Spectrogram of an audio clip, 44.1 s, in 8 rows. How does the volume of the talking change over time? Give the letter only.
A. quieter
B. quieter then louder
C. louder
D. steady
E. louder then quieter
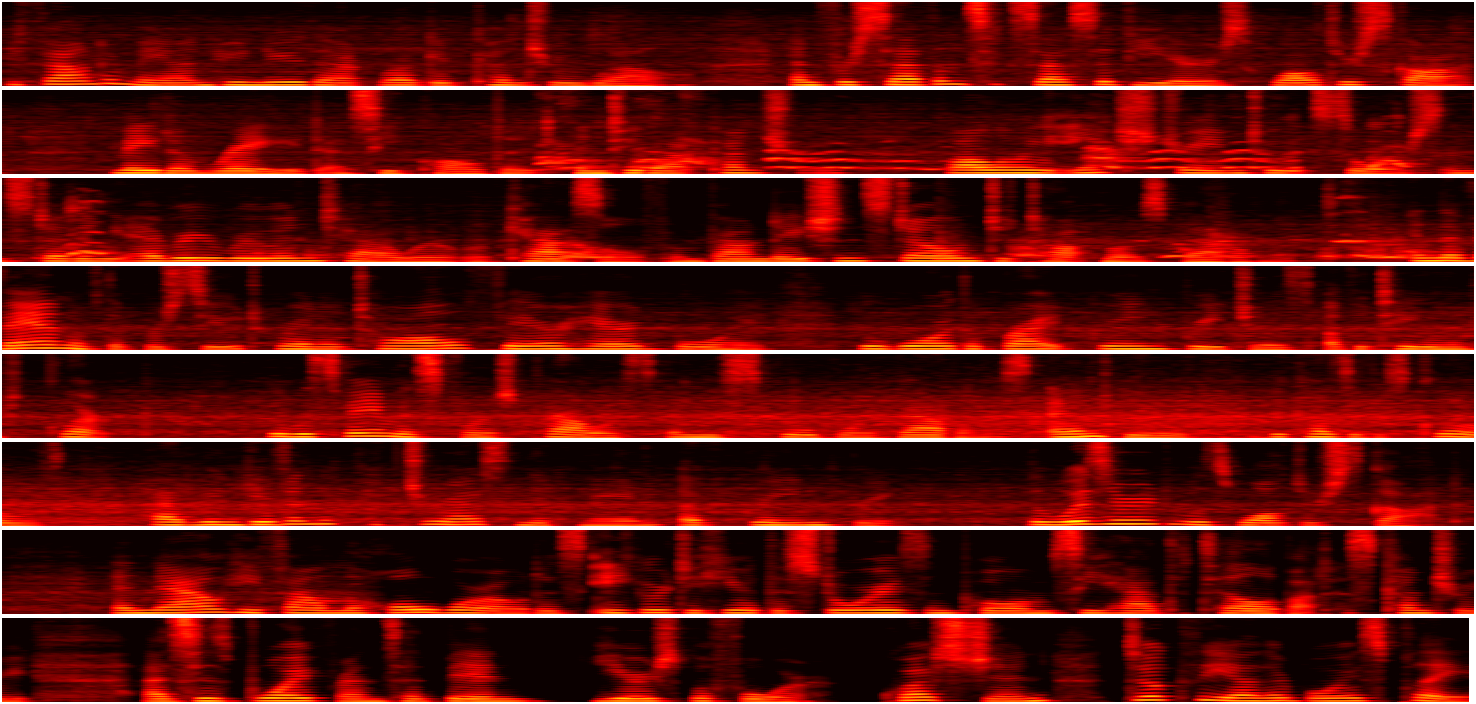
D.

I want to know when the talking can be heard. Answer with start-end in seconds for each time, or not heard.
0.0-44.0.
